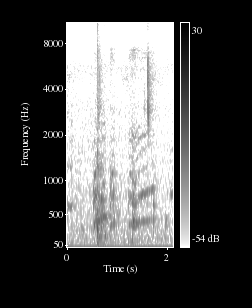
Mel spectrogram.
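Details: Shetland Sheepdog puppies, 19 days old, giving soft whimpering squeaks: a burst of noisy whines followed by thin, level, tonal whines that waver slightly, over about two seconds of quiet room hiss.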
